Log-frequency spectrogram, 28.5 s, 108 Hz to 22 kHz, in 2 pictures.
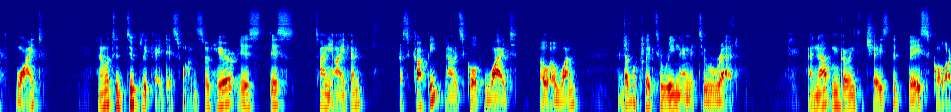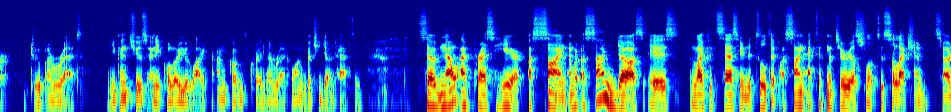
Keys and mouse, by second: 5.6 click, 9.2 click, 9.4-11.9 drag, 13.4 click.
